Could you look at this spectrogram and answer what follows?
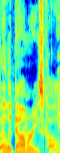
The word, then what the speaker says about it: Eladamari's Call: No, Latimer's Call. You're thinking of Maria's Call. – Oh, Eladamari's Call.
